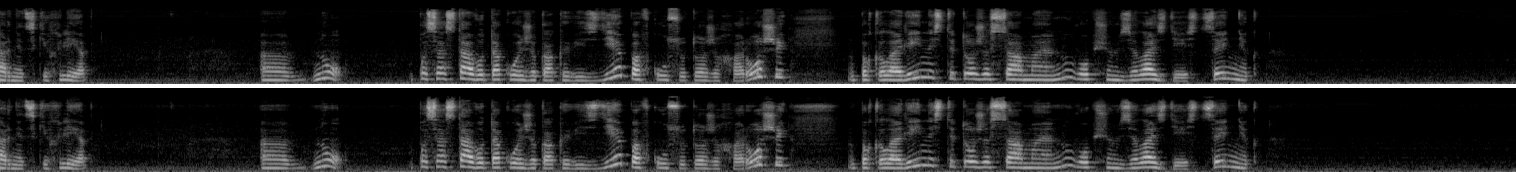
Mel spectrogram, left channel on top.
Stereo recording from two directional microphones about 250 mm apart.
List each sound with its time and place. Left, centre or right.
0.0 s speech: centre
2.6 s a woman's voice: centre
